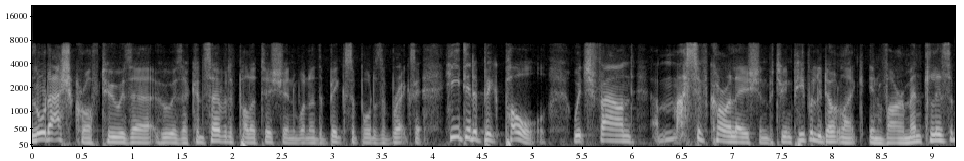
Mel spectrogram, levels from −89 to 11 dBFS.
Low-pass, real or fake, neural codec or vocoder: 7.2 kHz; real; none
